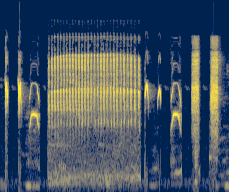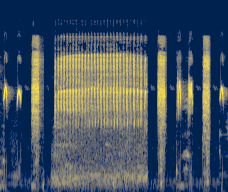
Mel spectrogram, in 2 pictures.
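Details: Harsh buzzing rattles from an Ashy drongo alternate with arched, down-slurred whistles and scattered sharp chips, the rattles coming twice in long stretches.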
